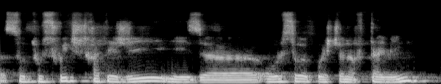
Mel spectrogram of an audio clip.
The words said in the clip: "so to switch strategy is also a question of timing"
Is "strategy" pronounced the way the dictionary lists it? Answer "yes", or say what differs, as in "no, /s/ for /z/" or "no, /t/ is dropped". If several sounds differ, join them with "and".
no, /ʒ/ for /dʒ/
